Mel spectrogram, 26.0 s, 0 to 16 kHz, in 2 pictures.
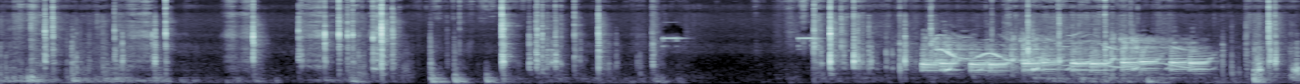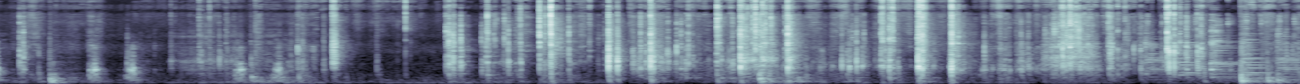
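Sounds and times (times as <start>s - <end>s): toy cars clicking and clattering: 5.0s - 6.2s, 16.2s - 26.0s.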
